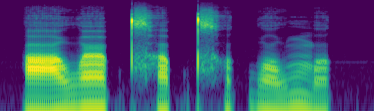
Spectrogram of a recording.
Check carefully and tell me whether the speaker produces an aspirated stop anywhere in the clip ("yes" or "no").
yes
